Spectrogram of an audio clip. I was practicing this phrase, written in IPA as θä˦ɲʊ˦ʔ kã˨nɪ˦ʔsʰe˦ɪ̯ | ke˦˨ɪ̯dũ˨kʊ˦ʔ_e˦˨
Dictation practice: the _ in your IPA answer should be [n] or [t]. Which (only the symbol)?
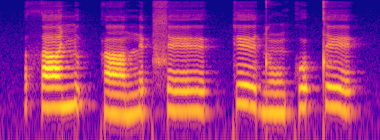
t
